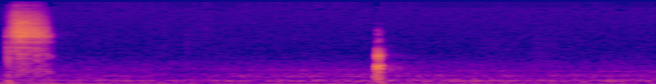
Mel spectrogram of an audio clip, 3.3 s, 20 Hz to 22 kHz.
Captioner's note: pauses 6 seconds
